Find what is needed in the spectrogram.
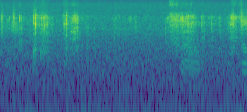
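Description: A few short, soft crackling and clicking handling noises in the first second, with a voice starting near the end.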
